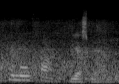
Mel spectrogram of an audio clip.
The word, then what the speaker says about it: Himmelfarb: Himmelfarb, it's pronounced. Himmelfarb. Yes, ma'am.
